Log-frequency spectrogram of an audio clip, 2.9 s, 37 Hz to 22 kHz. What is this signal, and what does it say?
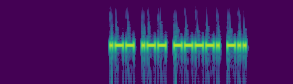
Morse code, heard as a keyed tone, about 46 wpm, 700 Hz. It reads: WW9D
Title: USA Call Signs - 4x Character Spacing - 45wpm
